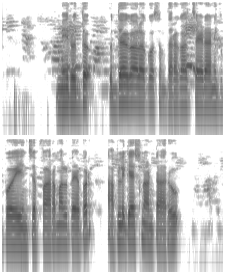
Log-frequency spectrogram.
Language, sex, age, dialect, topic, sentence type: Telugu, male, 18-24, Central/Coastal, agriculture, statement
